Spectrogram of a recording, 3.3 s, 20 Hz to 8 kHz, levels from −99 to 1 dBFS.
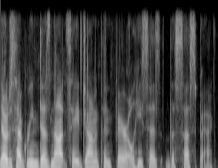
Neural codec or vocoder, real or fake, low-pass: none; real; 7.2 kHz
